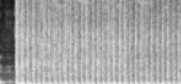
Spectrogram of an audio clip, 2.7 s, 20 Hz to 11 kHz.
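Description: Suppressed AUG rifle firing on full auto in Fallout 4, a rapid, even string of loud muffled shots bursting in after a brief silence and running without pause.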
